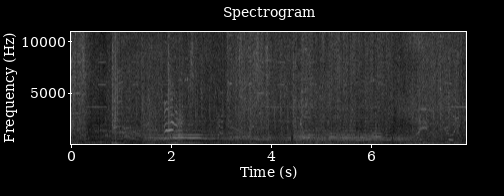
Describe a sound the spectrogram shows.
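A large beast roars and growls.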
